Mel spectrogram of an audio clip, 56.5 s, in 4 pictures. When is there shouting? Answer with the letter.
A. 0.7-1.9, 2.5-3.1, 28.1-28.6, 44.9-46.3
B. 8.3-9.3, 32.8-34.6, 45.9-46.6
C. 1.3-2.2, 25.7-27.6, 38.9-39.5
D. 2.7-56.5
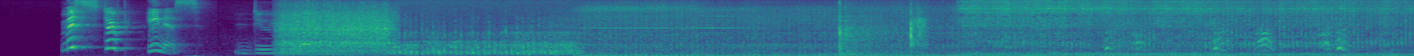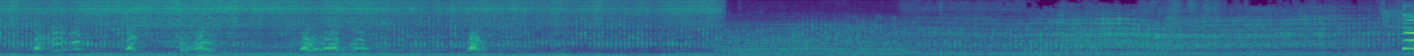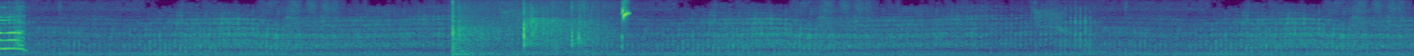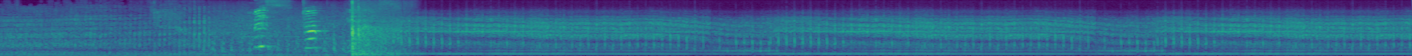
A.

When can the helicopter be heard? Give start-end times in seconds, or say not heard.
2.7-56.5.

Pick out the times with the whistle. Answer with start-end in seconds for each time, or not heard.
8.3-9.3, 32.8-34.6, 45.9-46.6.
